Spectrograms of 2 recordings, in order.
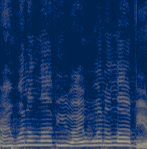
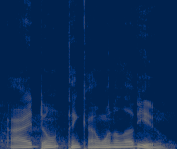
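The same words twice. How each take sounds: First: Very high sweet sing-song; eager coaxing. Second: Much softer, cool reply; aloof cat. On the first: Preacher playing someone begging a cat for affection, high sweet coaxing. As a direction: beg to cuddle it, sweetly and high. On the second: Preacher voicing an aloof cat turning down love, soft and cool. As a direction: brush them off quietly like a cat. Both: Pretend.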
